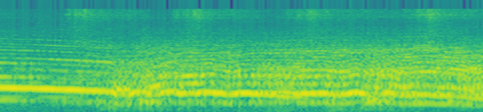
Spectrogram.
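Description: Chhau dance accompaniment: a shehnai holds one long high note that wavers and slowly falls, with the drums silent beneath it.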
